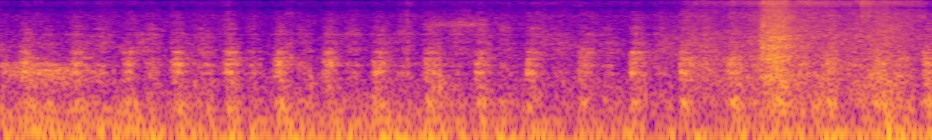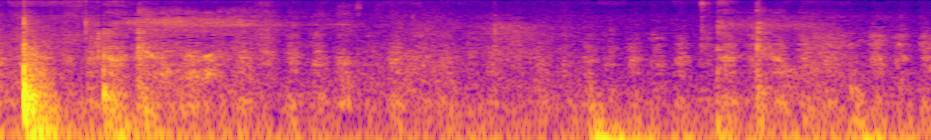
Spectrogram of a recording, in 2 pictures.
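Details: Siberian husky meeting a new puppy sister it takes to at once, panting in quick steady breaths throughout, broken by one short sharp sound midway and a soft thump later.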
